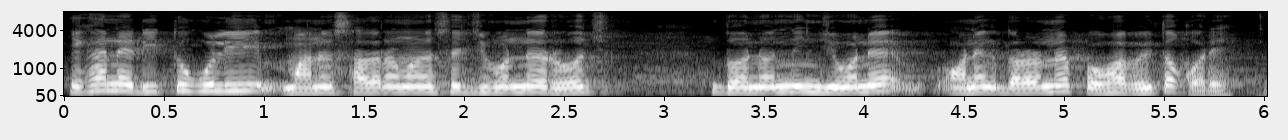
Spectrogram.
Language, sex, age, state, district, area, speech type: Bengali, male, 60+, West Bengal, Jhargram, rural, spontaneous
